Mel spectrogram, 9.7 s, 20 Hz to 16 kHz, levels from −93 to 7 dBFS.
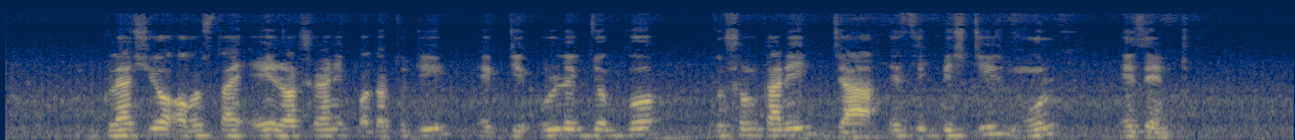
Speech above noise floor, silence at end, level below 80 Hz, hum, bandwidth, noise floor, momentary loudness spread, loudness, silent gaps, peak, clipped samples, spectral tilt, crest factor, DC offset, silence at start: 26 dB; 0.85 s; -56 dBFS; none; 11.5 kHz; -50 dBFS; 13 LU; -24 LUFS; none; -4 dBFS; under 0.1%; -6.5 dB/octave; 20 dB; under 0.1%; 0.55 s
